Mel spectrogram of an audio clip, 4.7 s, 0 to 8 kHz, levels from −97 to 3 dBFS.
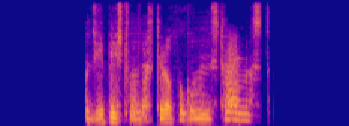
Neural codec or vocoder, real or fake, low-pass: codec, 44.1 kHz, 1.7 kbps, Pupu-Codec; fake; 7.2 kHz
